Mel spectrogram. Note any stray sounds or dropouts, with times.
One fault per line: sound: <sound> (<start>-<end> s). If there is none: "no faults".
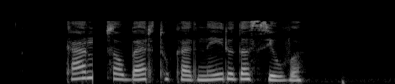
sound: dropout (0.9-1.1 s)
